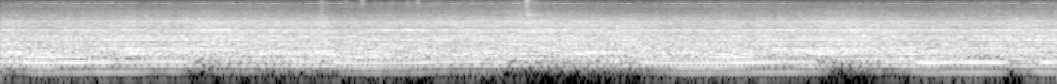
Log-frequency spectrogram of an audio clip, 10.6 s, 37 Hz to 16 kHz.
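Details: 1975 Hoover Senior Ranger U4002 vintage upright vacuum cleaner in use on carpet: steady, even, very quiet motor hum with a low gravelly brushroll growl; normal healthy running.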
